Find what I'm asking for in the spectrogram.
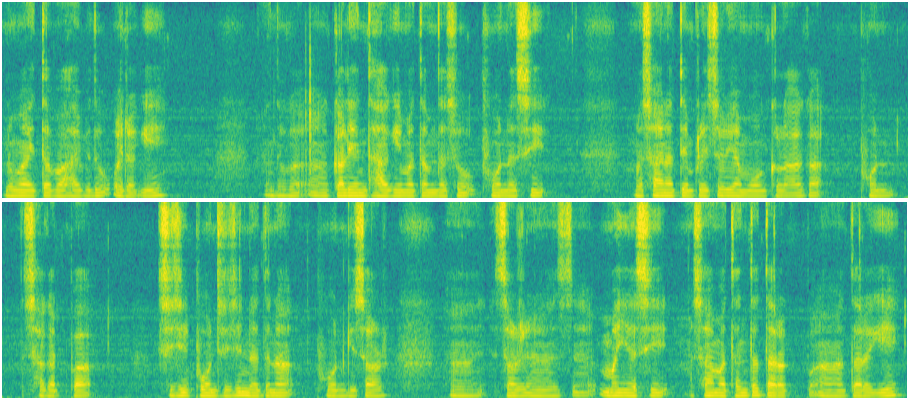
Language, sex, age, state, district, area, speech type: Manipuri, male, 18-30, Manipur, Tengnoupal, rural, spontaneous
